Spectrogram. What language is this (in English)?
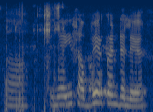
Malayalam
